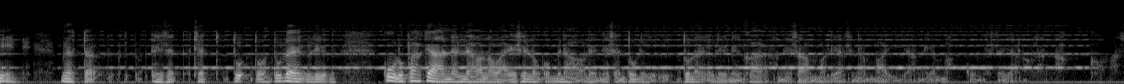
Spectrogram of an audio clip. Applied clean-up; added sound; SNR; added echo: none; Bowed string instrument; 6 dB; none.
